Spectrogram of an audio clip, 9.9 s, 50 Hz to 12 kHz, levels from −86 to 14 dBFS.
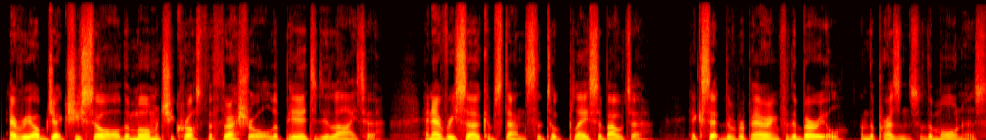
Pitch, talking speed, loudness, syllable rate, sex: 95 Hz, 205 wpm, -19 LUFS, 6.4 syllables/s, male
